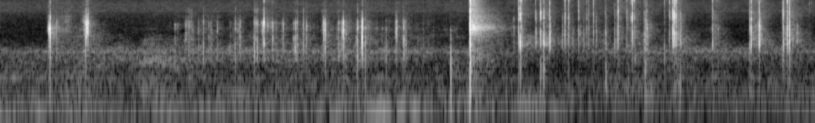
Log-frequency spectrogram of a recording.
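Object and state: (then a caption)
Plastic marker pen. Long nails tap and scratch along the barrel of a slim, hollow white plastic marker with a purple cap held in the hands. About twelve short, bright, high-pitched clicks sound over a faint scratchy hiss, with one sharper, louder tap partway through.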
